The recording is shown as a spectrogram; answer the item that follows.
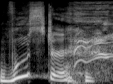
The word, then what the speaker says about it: Worcester: But he was like, you were like, Worcester. No, they wanted me to say... It'll Worcestershire? No, that's like the phonetic. Yeah, it's Worcester.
